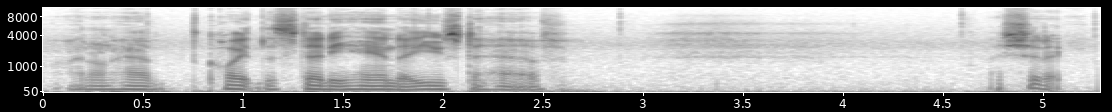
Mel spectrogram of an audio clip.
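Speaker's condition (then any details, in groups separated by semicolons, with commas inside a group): No condition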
